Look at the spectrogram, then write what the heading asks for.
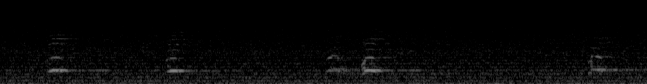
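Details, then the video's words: Whooper swans singing at sunset along Lake Saimaa's shore, an evening chorus by Finland's national bird; four clear, honking trumpet notes arrive about every second or two, each brief and nasal, over a quiet, even background. "Swans singing at sunset - Lake Saimaa"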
